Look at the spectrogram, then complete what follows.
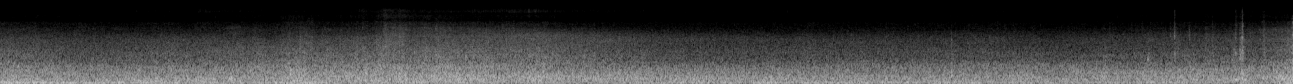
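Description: Big ocean surf breaking and washing over the rocks of a jetty, a steady rushing wash of water, with wind on the microphone.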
